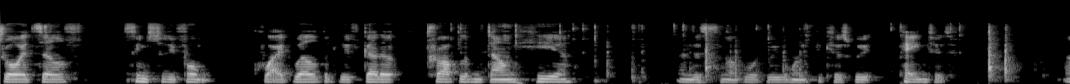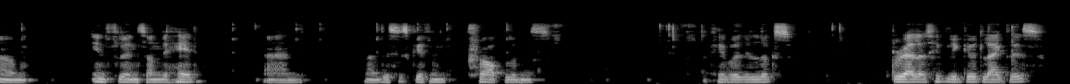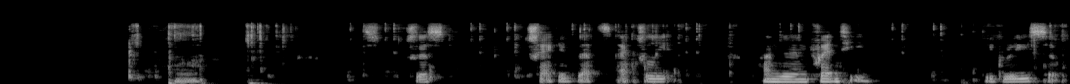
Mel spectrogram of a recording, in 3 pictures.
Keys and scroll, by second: 5.1 r, 16.5 r, 23.2 3, 27.2-27.6 typing, 27.7 alt+r, 29.8 r, 31.6-32.1 typing.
